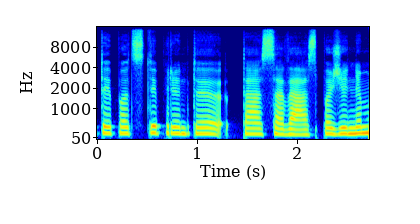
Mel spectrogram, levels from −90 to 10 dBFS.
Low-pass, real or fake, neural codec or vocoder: 14.4 kHz; fake; autoencoder, 48 kHz, 32 numbers a frame, DAC-VAE, trained on Japanese speech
